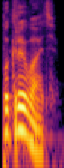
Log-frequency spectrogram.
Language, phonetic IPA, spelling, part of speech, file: Russian, [pəkrɨˈvatʲ], покрывать, verb, Ru-покрывать.ogg
- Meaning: 1. to cover 2. to drown out 3. to mount (an animal to mate) 4. to extend (to possess a certain extent; to cover an amount of space)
